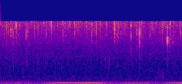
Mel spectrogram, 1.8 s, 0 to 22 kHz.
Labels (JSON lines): {"label": "anthrophony, boat engine", "recorder": "SoundTrap 500"}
